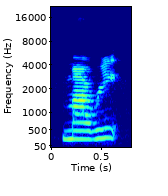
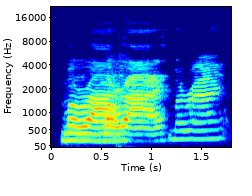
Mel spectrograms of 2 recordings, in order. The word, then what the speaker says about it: Ma'ri: Marie. Marai. Okay. I've been trying to figure out how you pronounce that for like the last 2 days.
